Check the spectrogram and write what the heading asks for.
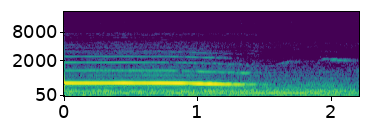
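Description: Custom-made bansuri holding one long, steady note that dips slightly in pitch and fades out about one and a half seconds in.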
